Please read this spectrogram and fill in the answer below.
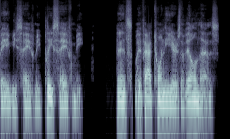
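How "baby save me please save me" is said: mock crying with a tearful, pleading tone. Retelling a patient having a heart attack at night: imitating someone crying. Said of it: "they're crying like".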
